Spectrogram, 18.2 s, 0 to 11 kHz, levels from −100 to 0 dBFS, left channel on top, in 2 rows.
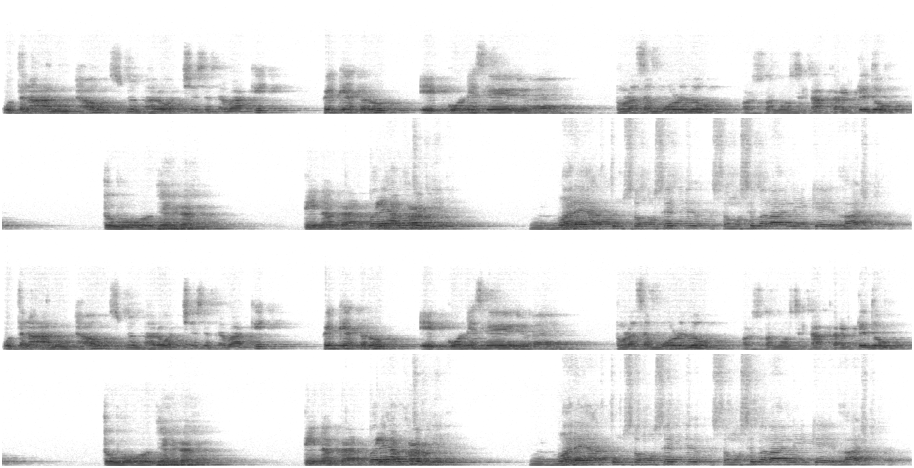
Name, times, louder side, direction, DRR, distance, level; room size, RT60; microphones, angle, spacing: voice 1, 0.0-2.6 3.2-5.6 6.1-7.1 7.4-8.9 10.1-11.0 12.1-13.4 14.4-14.9, right 1 dB, 25° right, 1 dB, 5.1 m, -28 dB
voice 2, 10.6-11.2 12.8-13.6 14.7-18.0, right 1 dB, ahead, -2 dB, 4.7 m, -29 dB
28.0 x 23.0 x 4.5 m, 0.81 s
head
